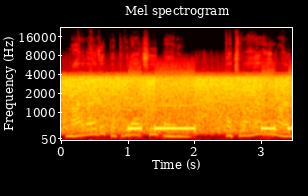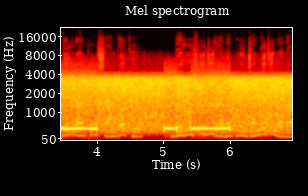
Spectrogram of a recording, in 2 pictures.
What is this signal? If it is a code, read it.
Telephone call progress tone (pulsed, as in Italy), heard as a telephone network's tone, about 420 Hz, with phone line noise and speech in Sindhi. Dial tone.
